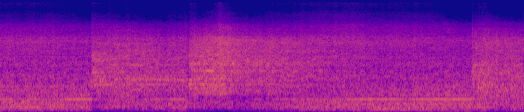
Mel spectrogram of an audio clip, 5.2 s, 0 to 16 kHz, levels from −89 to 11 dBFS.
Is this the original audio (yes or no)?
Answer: no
